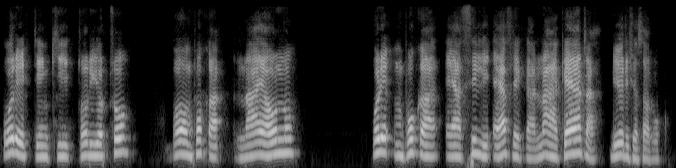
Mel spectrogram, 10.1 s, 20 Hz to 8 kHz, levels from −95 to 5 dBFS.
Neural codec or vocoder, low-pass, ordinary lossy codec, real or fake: codec, 16 kHz, 4 kbps, FreqCodec, smaller model; 7.2 kHz; none; fake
